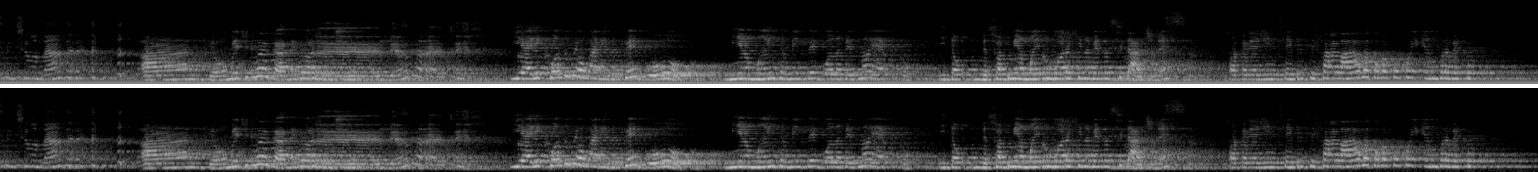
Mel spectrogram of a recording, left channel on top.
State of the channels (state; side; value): noise; left; hum, 9 dB below the sound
